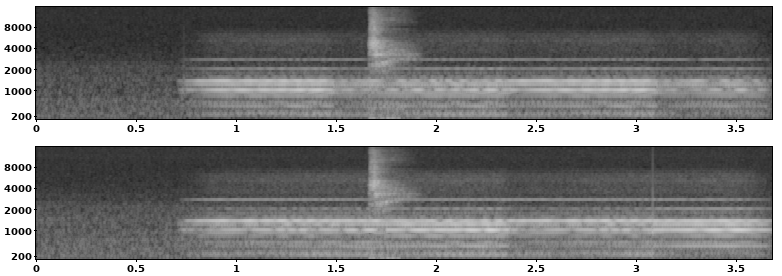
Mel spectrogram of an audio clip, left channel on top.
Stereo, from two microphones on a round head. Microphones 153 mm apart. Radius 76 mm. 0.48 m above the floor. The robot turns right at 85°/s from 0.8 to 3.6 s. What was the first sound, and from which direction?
Whispering, 15° left (ahead or behind).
